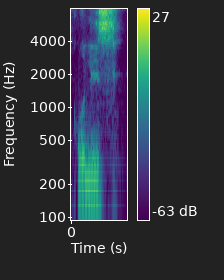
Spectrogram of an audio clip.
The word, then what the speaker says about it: coalesce: Coalesce, how is it pronounced? Coalesce.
